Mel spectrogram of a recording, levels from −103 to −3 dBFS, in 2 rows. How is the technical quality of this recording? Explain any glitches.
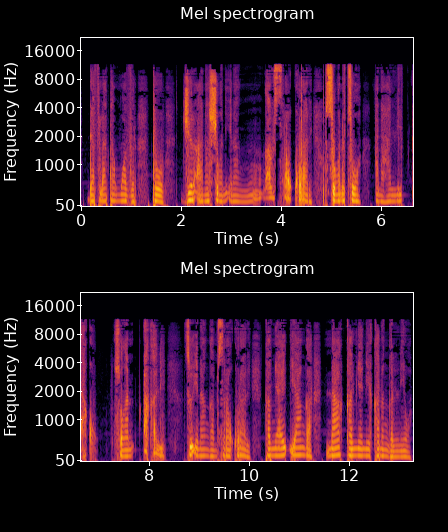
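The speech is compromised throughout by layered compression damage. From start to finish the artefacts of different codecs are heard together, with nothing above 11.4 kHz. That points to transcoding between lossy codecs, likely a low-rate MP3 pass followed by HE-AAC around 32 kbit/s. The second encoder spent bits re-encoding the first one's artefacts and added its own, while the lowest cut-off survived.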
